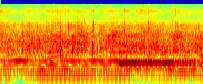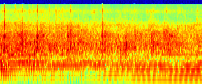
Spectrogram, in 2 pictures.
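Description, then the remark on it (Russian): A large audience at a conference applauds in a dense, steady roar of clapping that holds at the same strong level throughout, with a low sustained droning tone underneath for the first half. “Да, и огромные аплодисменты идет.”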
